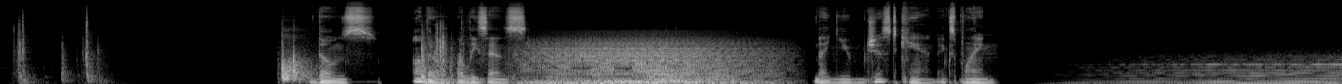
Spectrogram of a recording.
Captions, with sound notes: (door opens) Those other releases, (air whooshing) that you just can't explain? (eerie music)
